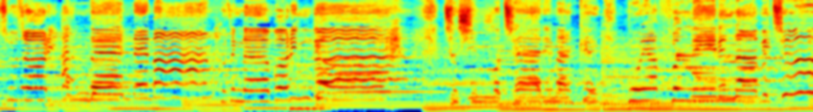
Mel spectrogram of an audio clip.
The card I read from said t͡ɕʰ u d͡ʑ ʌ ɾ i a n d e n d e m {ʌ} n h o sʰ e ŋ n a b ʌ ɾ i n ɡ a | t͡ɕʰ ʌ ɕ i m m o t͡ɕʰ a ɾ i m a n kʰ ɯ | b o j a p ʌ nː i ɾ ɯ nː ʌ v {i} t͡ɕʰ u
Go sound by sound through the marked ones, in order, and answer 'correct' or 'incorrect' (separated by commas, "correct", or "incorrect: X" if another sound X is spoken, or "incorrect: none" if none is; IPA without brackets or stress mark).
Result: incorrect: a, correct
